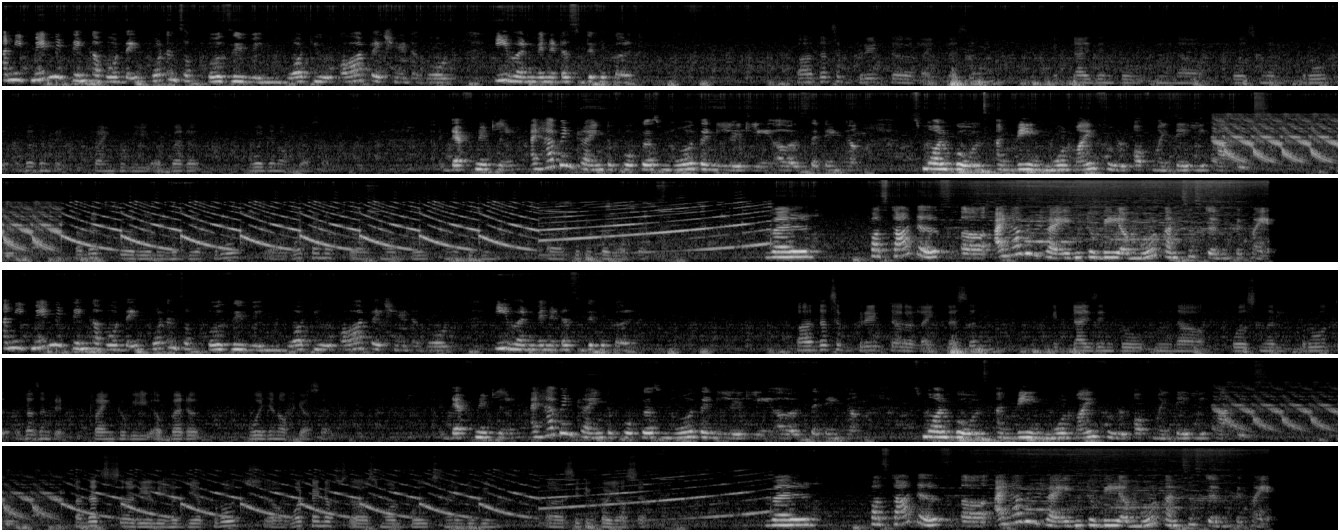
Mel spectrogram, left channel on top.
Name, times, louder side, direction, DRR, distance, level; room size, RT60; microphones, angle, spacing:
voice 1, 0.0-1.8 2.1-3.8 4.3-4.4 4.9-6.3 9.5-9.6 17.9-18.2 18.6-21.7 22.6-24.6 24.9-25.6 34.4-34.9 35.4-39.4, left 2 dB, 35° left, 0.6 m, -25 dB
voice 2, 7.9-10.0 10.5-15.4 15.8-16.8 27.4-31.7 32.1-33.3, right 2 dB, 35° right, 0.5 m, -41 dB
sound 1, 25.4-34.4, left 8 dB, 85° left, 0.4 m, -31 dB
5.6 x 2.1 x 2.9 m
head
